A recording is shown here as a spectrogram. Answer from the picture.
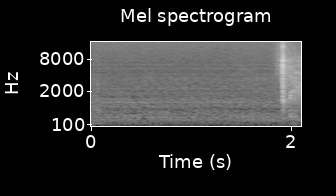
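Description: Quiet room tone with a faint steady hum, and one brief sharp sound near the end.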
